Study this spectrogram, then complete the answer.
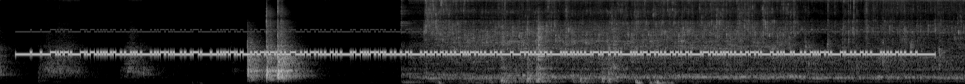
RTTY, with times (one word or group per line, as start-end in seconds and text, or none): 0.8-1.6 HNYB6J
1.7-2.6 X3KSHVW
2.7-3.1 H92
3.2-3.7 0BR
3.8-4.7 G7WWP4
4.8-5.2 2V
5.3-6.1 2YF33
6.2-6.5 YZ
6.6-7.5 87EPS7
7.6-8.2 CXX4
8.3-9.2 G0FU1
